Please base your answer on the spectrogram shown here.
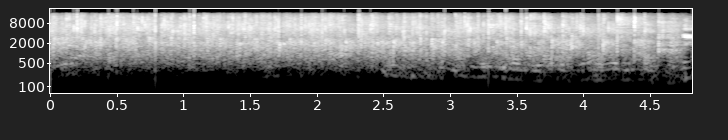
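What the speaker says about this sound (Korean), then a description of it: "큰 박수를 드리고 싶습니다" A large audience at an inauguration ceremony for the new chairman of a presidential memorial foundation breaks into loud, sustained applause, a dense roar of clapping filling the room with some crowd noise mixed in.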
